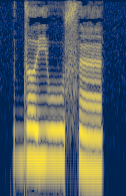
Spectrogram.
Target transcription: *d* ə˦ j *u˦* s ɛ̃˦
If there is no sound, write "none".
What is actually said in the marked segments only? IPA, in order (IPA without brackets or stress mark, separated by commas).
d, u˦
